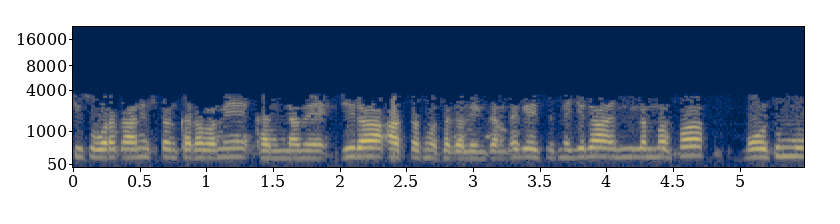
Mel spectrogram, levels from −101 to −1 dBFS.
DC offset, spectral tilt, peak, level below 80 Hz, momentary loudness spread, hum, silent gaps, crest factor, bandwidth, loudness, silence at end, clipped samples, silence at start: under 0.1%; 1 dB/octave; -12 dBFS; -84 dBFS; 9 LU; none; none; 18 dB; 3.7 kHz; -30 LUFS; 0 s; under 0.1%; 0 s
